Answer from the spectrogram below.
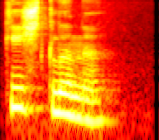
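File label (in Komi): "кисьтлыны", Komi, female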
